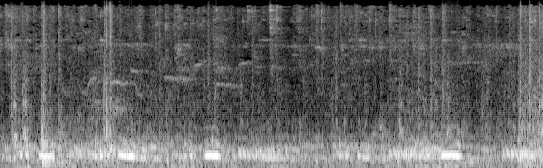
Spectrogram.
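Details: Black Afghan pigeons in Afghanistan: short, low coo notes stand out about once a second over a softer background murmur of other birds cooing.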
